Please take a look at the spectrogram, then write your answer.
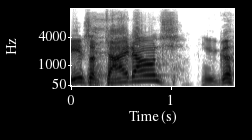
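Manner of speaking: upper Midwest accent. Showing how a Wisconsin tow-truck guy is supposed to sound: Wisconsin accent. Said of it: "You're supposed to sound like this here".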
